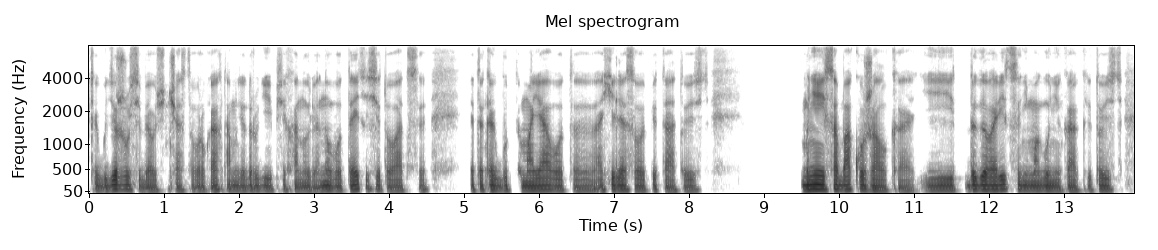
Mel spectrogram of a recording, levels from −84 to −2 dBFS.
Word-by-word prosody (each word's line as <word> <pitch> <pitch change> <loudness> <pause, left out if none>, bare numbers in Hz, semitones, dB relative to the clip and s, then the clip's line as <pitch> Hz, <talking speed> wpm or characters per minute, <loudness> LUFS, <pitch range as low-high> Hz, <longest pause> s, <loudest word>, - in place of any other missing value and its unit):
как 75 - -3
бы 75 - -1
держу 85 +1 +4
себя 70 -4 -2
очень 65 - -6
часто - - -5
в - - -3
руках 75 +5 -2
там, 75 - -4
где 75 -1 -2
другие 75 0 -3
психанули. 70 0 -4
Но 75 +3 +1
вот 70 -1 -4
эти 90 +3 +2
ситуации- 70 -1 -4 0.5
это - - -2
как 75 -2 +1
будто 75 - -6
моя 75 +1 +4
вот, 75 -2 -2
э, - - -4 0.3
ахиллесова 80 -2 0
пята. 65 0 -4
То - - -8
есть 70 +3 -5 1.3
мне 90 +2 +8
и - - +6
собаку 85 0 +3
жалко, 70 -3 -1
и 75 0 -1
договориться 85 +1 +3
не 80 -1 0
могу 75 0 +1
никак. 70 -2 -3
И, - - -6
то - - -3
есть, 75 -2 -2
75 Hz, 165 wpm, -26 LUFS, 70-80 Hz, 1.3 s, мне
